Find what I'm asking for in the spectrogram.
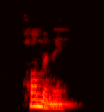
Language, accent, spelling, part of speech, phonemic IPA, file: English, Southern England, hominy, noun, /ˈhɒmɪni/, LL-Q1860 (eng)-hominy.wav
- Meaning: A food made from hulled corn (maize) kernels soaked in lye water, rinsed, then cooked and eaten; or, the rinsed kernels are dried and coarsely ground into hominy grits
